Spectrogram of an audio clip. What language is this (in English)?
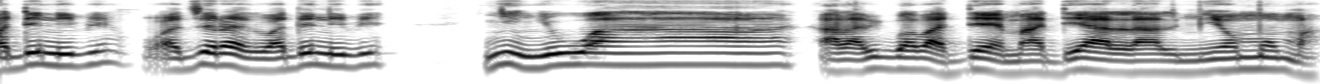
Yace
